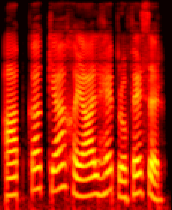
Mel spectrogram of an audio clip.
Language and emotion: Hindi, neutral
